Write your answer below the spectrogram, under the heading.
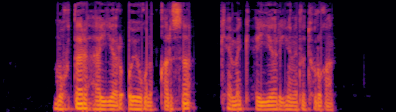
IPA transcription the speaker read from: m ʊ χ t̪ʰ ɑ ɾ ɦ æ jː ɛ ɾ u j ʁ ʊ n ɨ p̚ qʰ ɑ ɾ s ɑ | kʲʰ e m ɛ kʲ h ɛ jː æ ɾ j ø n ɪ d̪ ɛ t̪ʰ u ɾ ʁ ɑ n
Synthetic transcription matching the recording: m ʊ χ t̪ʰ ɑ ɾ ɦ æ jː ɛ ɾ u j ʁ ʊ n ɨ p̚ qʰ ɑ ɾ s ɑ | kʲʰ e m ɛ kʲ h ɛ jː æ ɾ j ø n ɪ d̪ ɛ t̪ʰ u ɾ ʁ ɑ n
